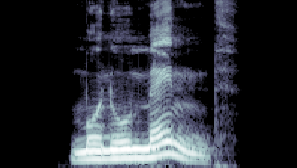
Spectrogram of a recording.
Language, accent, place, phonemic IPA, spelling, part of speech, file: German, Germany, Berlin, /ˌmonuˈmɛnt/, Monument, noun, De-Monument.ogg
- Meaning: monument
